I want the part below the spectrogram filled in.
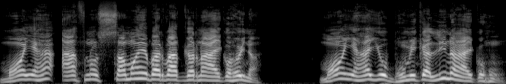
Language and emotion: Nepali, angry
